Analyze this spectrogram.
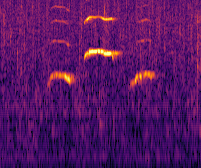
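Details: Oriental magpie-robin giving three loud whistled notes, a rising slur, a long steady high whistle and a short upslur, with gentle rain and trickling water behind; used to encourage silent kept magpie-robins to sing.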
